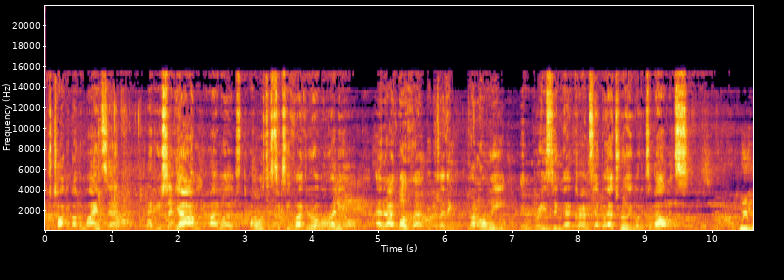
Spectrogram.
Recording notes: live at IBM InterConnect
